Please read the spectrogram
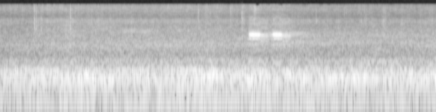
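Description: Steady outdoor din of road traffic, with a short, high double toot of a vehicle horn about two and a half seconds in.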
